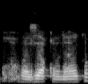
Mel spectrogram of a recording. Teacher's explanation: نفخم الراء ونرقق الزاي ونقلقل القاف مع تفخيمها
